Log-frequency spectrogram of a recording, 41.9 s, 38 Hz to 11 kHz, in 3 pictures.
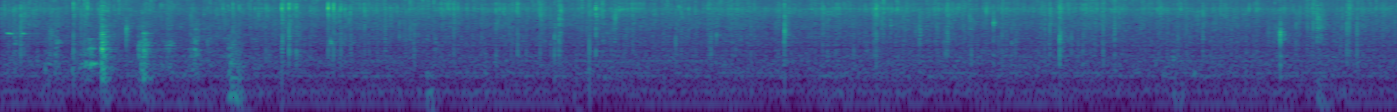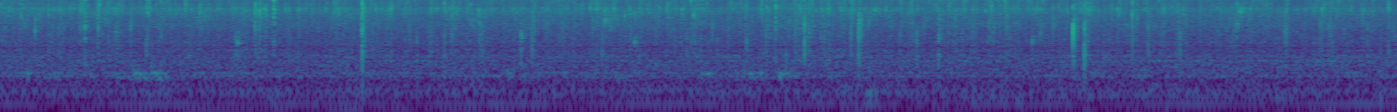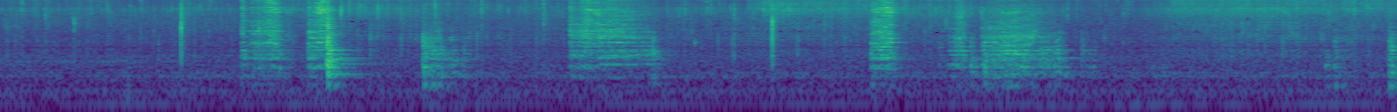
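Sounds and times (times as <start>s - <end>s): bacon sizzling on a griddle: 0.0s - 41.9s
metal spatula scraping griddle: 30.3s - 32.7s, 33.6s - 34.7s, 36.5s - 39.0s.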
